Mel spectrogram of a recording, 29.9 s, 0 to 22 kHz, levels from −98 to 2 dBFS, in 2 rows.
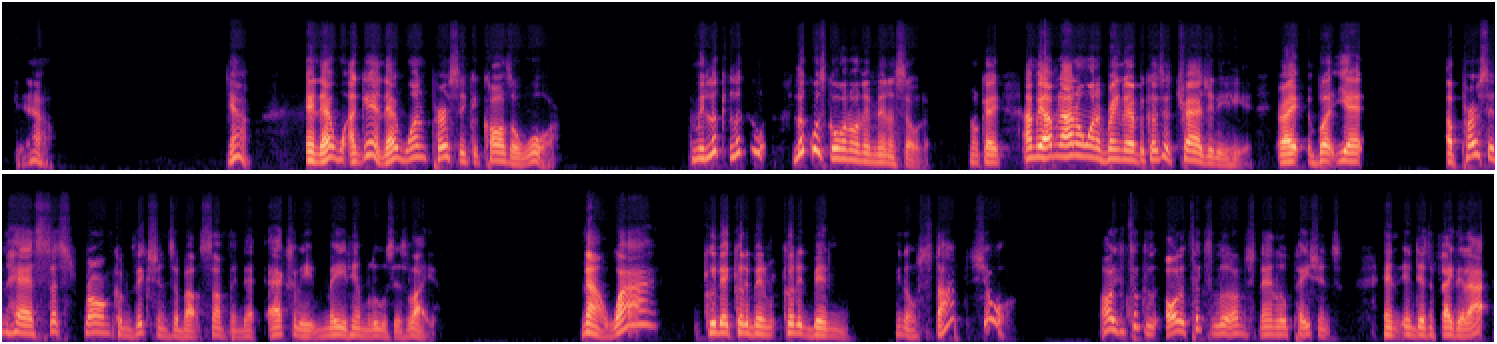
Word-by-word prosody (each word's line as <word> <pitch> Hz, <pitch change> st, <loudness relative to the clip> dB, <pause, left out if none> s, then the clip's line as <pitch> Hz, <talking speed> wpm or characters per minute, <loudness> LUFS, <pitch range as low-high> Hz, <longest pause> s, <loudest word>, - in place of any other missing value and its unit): Yeah. -, -, -11 dB, 1.8 s
Yeah, -, -, -3 dB, 0.6 s
and 170 Hz, -3 st, +6 dB
that -, -, +10 dB
o -, -, -3 dB
Again, 245 Hz, -, 0 dB
that 215 Hz, -, +5 dB
one 225 Hz, +5 st, -3 dB
person 215 Hz, -7 st, 0 dB
could 140 Hz, -, -13 dB
cause 160 Hz, -4 st, +1 dB
a 110 Hz, -, +1 dB
war. 140 Hz, +10 st, -5 dB, 1.3 s
I -, -, -9 dB
mean, 205 Hz, +2 st, 0 dB
look 340 Hz, +5 st, 0 dB
look 295 Hz, +8 st, -3 dB
who 340 Hz, +1 st, -4 dB, 0.3 s
Look 330 Hz, -, +1 dB
what's 380 Hz, -5 st, +3 dB
going 205 Hz, -2 st, +4 dB
on 175 Hz, -3 st, -1 dB
in 150 Hz, -2 st, -2 dB
Minnesota, 130 Hz, -5 st, -6 dB, 0.4 s
okay. 140 Hz, 0 st, 0 dB, 0.2 s
I 215 Hz, -, +7 dB
mean, 230 Hz, 0 st, +10 dB
I'm 240 Hz, +3 st, +8 dB
I 240 Hz, +1 st, +11 dB
don't 260 Hz, -1 st, +3 dB
wanna 230 Hz, -3 st, +3 dB
bring 200 Hz, 0 st, +1 dB
that 185 Hz, -, +5 dB
up 175 Hz, -, +5 dB
because 185 Hz, +1 st, -2 dB
it's -, -, -5 dB
tragedy 125 Hz, -, +1 dB
here, 100 Hz, -, -16 dB, 0.3 s
right? 150 Hz, +2 st, +8 dB
But 150 Hz, +3 st, +3 dB
yet, 160 Hz, -2 st, +4 dB, 0.8 s
a -, -, +3 dB
person 245 Hz, -3 st, 0 dB
has 155 Hz, -5 st, 0 dB
such 190 Hz, -1 st, -7 dB, 0.2 s
strong 170 Hz, -1 st, -1 dB
convictions 120 Hz, -3 st, -10 dB
about 105 Hz, -1 st, -4 dB
something 105 Hz, -8 st, -10 dB
that 105 Hz, -, -11 dB
actually 130 Hz, -5 st, -4 dB
made 125 Hz, +5 st, -5 dB
him 125 Hz, -4 st, -8 dB
lose 105 Hz, -3 st, -9 dB
his 100 Hz, -1 st, -13 dB
life. 120 Hz, -, -4 dB, 1.5 s
Now, -, -, +4 dB
why 325 Hz, -2 st, +1 dB, 0.5 s
could 175 Hz, -1 st, +4 dB
they 175 Hz, -2 st, +4 dB
could 170 Hz, +1 st, -1 dB
have -, -, -1 dB
been 145 Hz, -3 st, -1 dB
could 170 Hz, -2 st, 0 dB
it 155 Hz, -, -2 dB
have 115 Hz, -, -15 dB
been, 115 Hz, -, -2 dB, 0.5 s
you 140 Hz, -, -15 dB
know, 120 Hz, -5 st, -9 dB
stopped? 420 Hz, -, -6 dB
Sure, 385 Hz, 0 st, -8 dB, 0.9 s
all -, -, -1 dB
it 185 Hz, -4 st, -4 dB
took 285 Hz, -, -8 dB
a 145 Hz, -, -9 dB
all -, -, +3 dB
it 180 Hz, -, -7 dB
takes 225 Hz, -9 st, -9 dB
a -, -, -14 dB
little 150 Hz, -1 st, -2 dB
understanding, 140 Hz, -2 st, -8 dB
a -, -, -7 dB
little 135 Hz, 0 st, -4 dB
patience, 125 Hz, -7 st, -9 dB, 0.4 s
and 130 Hz, -3 st, -3 dB
and 140 Hz, -3 st, -6 dB
just 135 Hz, -1 st, -1 dB
the 130 Hz, -, -12 dB
fact 130 Hz, -2 st, -1 dB
that 115 Hz, -1 st, -1 dB
I -, -, +2 dB
155 Hz, 185 wpm, -23 LUFS, 130-200 Hz, 1.8 s, I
